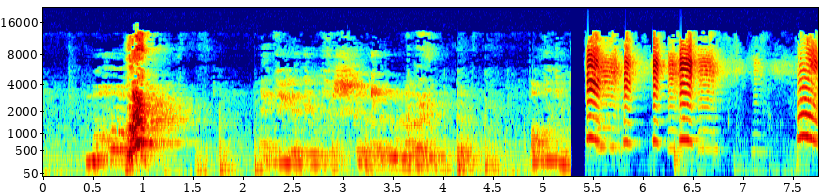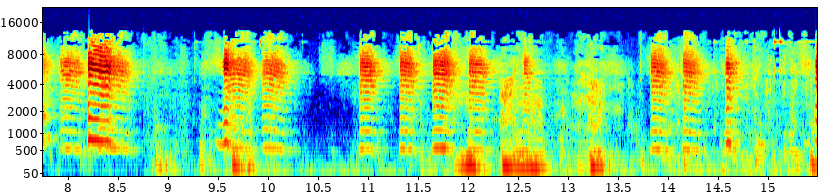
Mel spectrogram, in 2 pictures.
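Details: Dachshund puppies, miniature sausage dogs, indoors; about five seconds of human talking first, then a run of high, squeaky, harmonic yelps and whines in short bursts, some in quick clusters, lasting to the end.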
